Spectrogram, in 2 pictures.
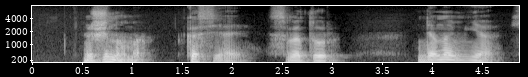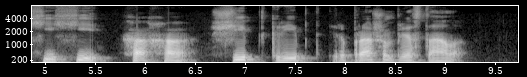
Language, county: Lithuanian, Telšiai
